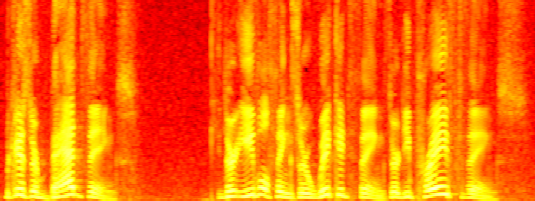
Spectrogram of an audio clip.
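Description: Animated, high-pitched preaching man. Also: slow pace, no echo. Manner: conversational, emphatic, frequent "right?" and "folks". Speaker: pastor. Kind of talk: sermon.

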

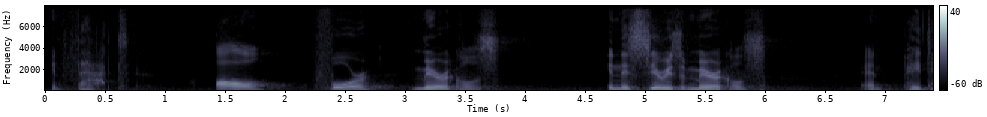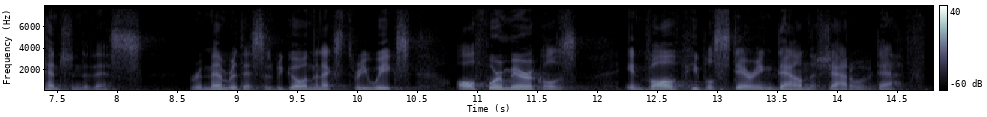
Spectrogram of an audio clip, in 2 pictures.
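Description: A man's voice: lowish voice, lively intonation, normal speed. Man preaching in a reverberant hall. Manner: dramatic swings between hushed and loud delivery. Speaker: pastor. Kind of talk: sermon.

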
